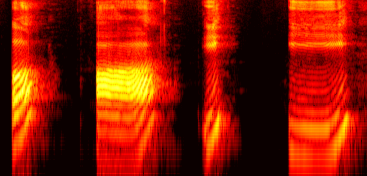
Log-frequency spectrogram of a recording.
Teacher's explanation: मैंने ह्रस्व स्वर को बोलते समय कम समय लिया और दीर्घ स्वर को बोलते समय ज्यादा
